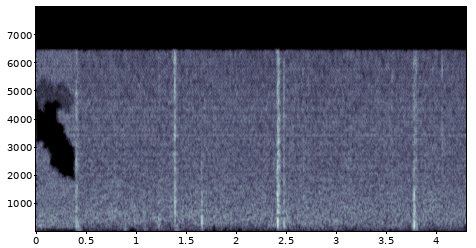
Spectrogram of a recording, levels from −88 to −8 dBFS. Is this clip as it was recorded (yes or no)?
no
